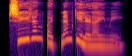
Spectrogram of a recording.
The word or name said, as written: लड़ाई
